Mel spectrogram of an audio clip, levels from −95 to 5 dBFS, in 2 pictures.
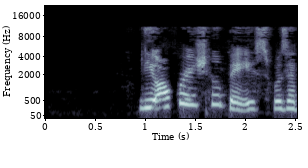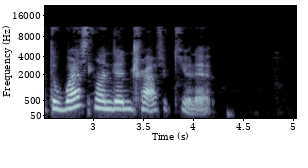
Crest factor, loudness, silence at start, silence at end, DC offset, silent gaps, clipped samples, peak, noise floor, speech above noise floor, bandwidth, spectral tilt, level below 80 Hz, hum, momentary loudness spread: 18 dB; -17 LUFS; 0.95 s; 0.85 s; under 0.1%; none; under 0.1%; -2 dBFS; -86 dBFS; 68 dB; 11.5 kHz; -3.5 dB/octave; -70 dBFS; none; 17 LU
